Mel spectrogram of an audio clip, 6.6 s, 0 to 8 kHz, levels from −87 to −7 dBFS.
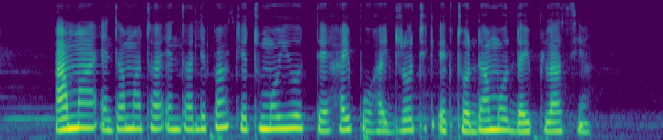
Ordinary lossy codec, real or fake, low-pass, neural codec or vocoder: none; real; 7.2 kHz; none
